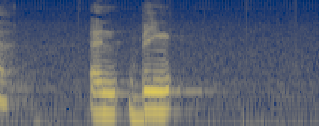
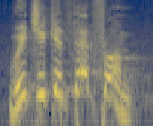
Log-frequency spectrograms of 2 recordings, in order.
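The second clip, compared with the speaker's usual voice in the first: much higher, startled disbelief; incredulous thought; 10 semitones higher, slower than usual. Retold or imitated. Preacher recalling his own shock at another minister's teaching, much higher and incredulous. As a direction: recoil at a strange teaching. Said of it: "some of the stuff I thought".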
